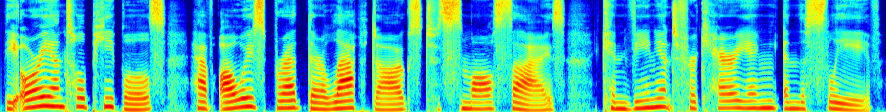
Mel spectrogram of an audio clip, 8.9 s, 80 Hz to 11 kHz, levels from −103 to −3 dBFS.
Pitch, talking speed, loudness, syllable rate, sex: 195 Hz, 120 wpm, -19 LUFS, 3.3 syllables/s, female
